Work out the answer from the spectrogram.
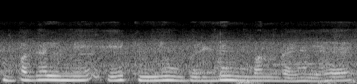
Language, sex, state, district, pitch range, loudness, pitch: Hindi, male, Uttar Pradesh, Lucknow, 175-195 Hz, -15 LUFS, 180 Hz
